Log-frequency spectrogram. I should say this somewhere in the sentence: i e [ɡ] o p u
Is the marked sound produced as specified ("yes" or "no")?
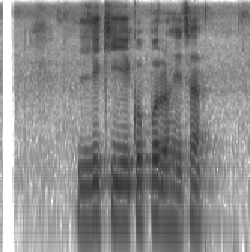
no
